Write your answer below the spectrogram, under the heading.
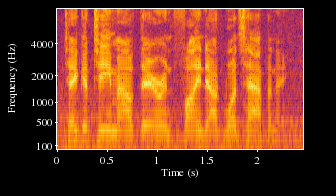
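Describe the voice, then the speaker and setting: An actor playing a stern, decisive warship captain in a video game, speaking in terse commands. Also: male voice, on the high side, brisk, noisy background, close to an everyday voice. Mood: urgent command. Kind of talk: video game cutscene acting. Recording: loud music behind the voice.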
